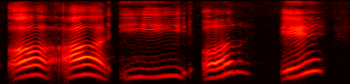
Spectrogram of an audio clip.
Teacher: अवृतमुखी मतलब अगोली, जिसमें होंठ गोल नहीं होते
